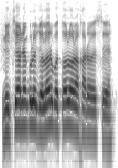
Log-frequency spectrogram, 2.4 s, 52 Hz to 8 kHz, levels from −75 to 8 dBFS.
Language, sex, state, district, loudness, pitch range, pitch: Bengali, male, Assam, Hailakandi, -13 LUFS, 145-185 Hz, 165 Hz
